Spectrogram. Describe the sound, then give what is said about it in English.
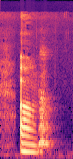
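A dog outside, right outside a window, lets out one sharp, drawn-out bark with a tonal, slightly whining quality. It cuts in suddenly over a quiet background and fades within about half a second. “A disclaimer, if there's barking in the audio, I'm so sorry. I don't know what they're barking at outside, but something's threatening us, I guess.”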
